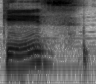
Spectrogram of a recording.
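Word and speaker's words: Käse: जैसे कि हम देखेंगे यहां पे है केस। दोस्तों हमें पता है कि एस का प्रोनाउंसिएशन जेड जैसा करना है तो उसका यहां पे के ए उमलाउड एस एस ई का प्रोनाउंसिएशन होता है केस केस का मतलब होता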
